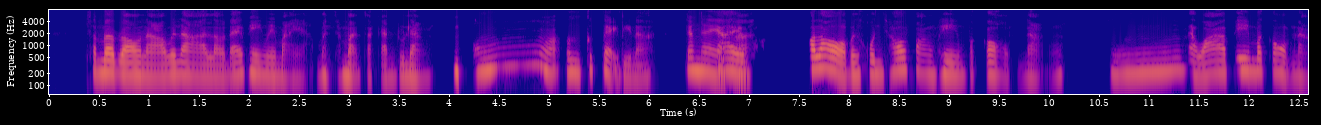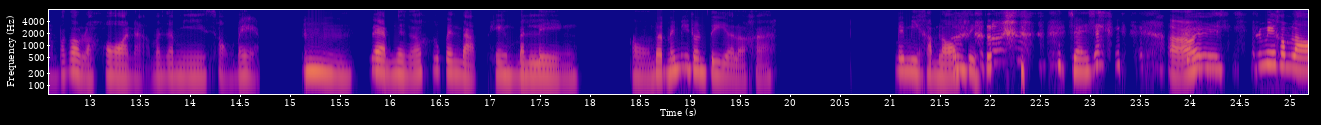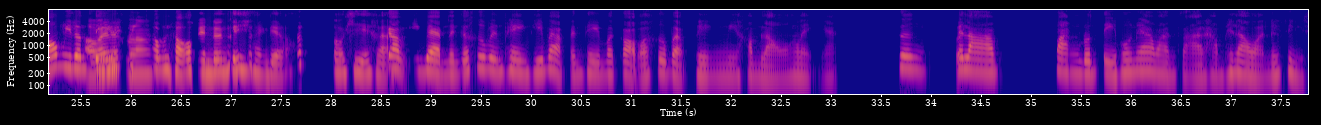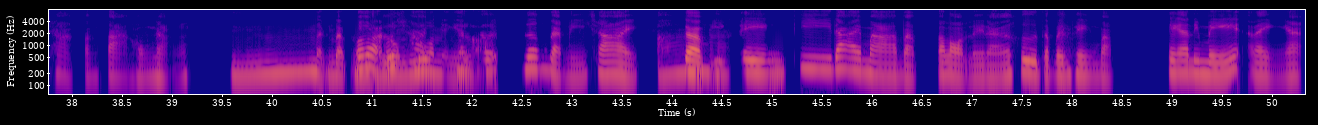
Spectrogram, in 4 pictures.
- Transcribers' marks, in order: chuckle; laughing while speaking: "เออ ใช่ ๆ อ๋อ ไม่มี"; laugh; laughing while speaking: "ไม่มีคำร้อง"; laugh; laughing while speaking: "ดนตรี"
- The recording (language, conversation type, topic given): Thai, podcast, คุณมักค้นพบเพลงใหม่ๆ จากช่องทางไหนมากที่สุด?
